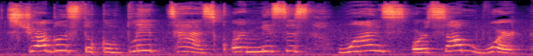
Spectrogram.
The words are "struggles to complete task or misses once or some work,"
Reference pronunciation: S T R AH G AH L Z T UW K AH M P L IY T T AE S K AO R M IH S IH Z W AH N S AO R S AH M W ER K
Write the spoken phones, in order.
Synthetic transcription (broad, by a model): S T R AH G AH L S T UW K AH M P L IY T T AE S K AO R M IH S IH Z W AH N S AO R S AH M W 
